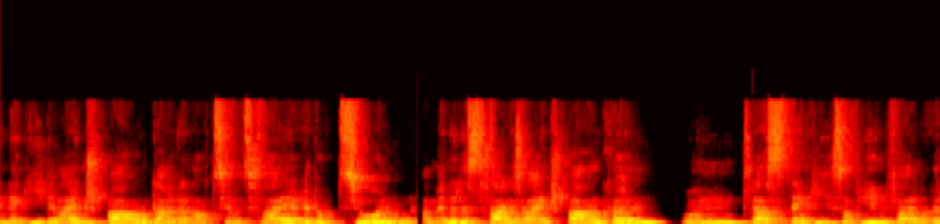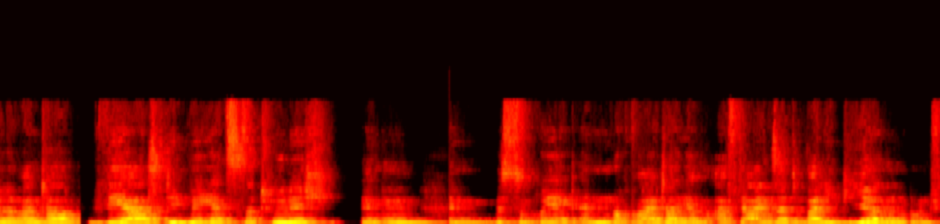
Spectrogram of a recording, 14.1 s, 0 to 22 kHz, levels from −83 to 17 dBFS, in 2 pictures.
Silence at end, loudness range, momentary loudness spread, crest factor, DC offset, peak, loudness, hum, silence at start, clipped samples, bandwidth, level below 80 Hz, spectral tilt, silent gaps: 0 s; 4 LU; 8 LU; 14 dB; under 0.1%; -2 dBFS; -17 LUFS; none; 0 s; under 0.1%; 12.5 kHz; -54 dBFS; -6.5 dB/octave; none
